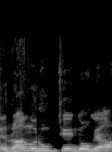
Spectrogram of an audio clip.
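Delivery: normal talking voice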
